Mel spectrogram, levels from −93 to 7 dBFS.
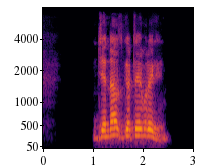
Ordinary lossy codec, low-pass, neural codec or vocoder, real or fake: Opus, 32 kbps; 7.2 kHz; vocoder, 22.05 kHz, 80 mel bands, WaveNeXt; fake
